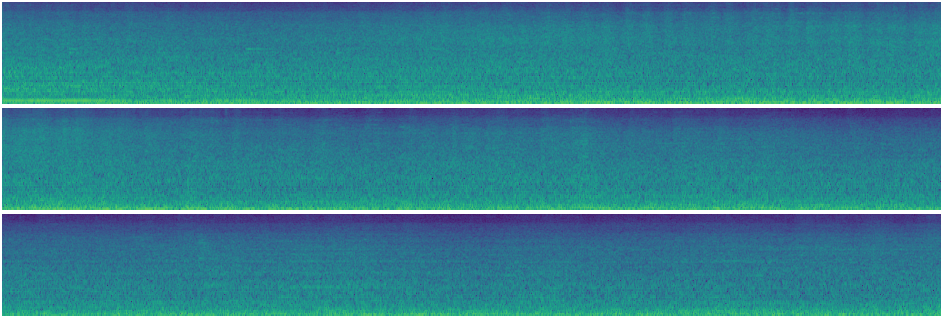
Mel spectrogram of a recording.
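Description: Freight train of enclosed autorack cars rolling slowly past: a steady rumble of wheels on the rails. A lower engine hum from the departing locomotive fades out over the first couple of seconds.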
